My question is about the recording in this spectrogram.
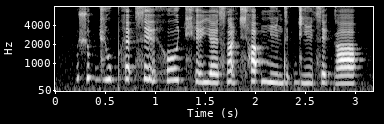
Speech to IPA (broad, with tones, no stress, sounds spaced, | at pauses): ʃ ʊ˦ ʔ d͡ʑ u˦ pʰ ɛ˦ ʔ s ḛ˦˨ ɪ̯ h o˦ ʊ̯ t͡ɕʰ ḛ˦˨ j ɛ˨ s ã˦˨ t͡ɕʰ ä˦ ʔ ɲ ĩ˨ d ɪ˦ ʔ d͡ʑ ĩ˨ sʰ ḛ˦˨ ɡ ä˨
